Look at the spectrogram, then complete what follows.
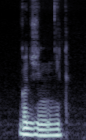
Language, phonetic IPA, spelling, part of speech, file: Polish, [ɡɔˈd͡ʑĩɲːik], godzinnik, noun, LL-Q809 (pol)-godzinnik.wav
